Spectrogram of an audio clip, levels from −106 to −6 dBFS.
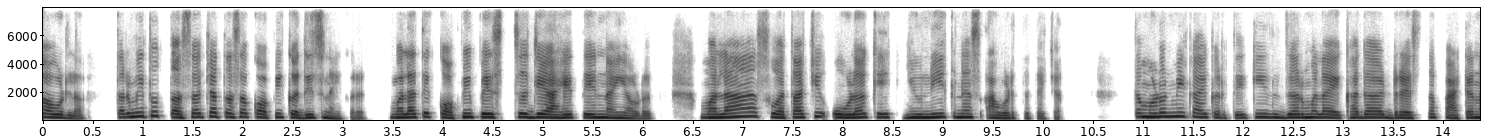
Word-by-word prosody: आवडलं, 210 -9 0 0.4
तर 235 +1 -2
मी 280 +3 +3
तो 320 - -1 0.2
तसाच्या 250 +6 0
तसा 255 +1 -1
कॉपी 230 +1 -2
कधीच 205 0 0
नाही 170 -6 -1
करत. - - -13 0.3
मला 220 +2 +3
ते 265 - +1
कॉपी 215 +2 +1
पेस्टचं 235 +1 +1
जे 235 0 +4
आहे, 210 0 +3
ते 215 0 +3
नाही 200 -4 +3
आवडत. 155 -2 -6 0.5
मला 240 +7 +3
स्वतःची 230 +3 -1
ओळख, 225 +2 +2
एक 230 0 -1 0.2
युनिकनेस 235 +2 +3
आवडतं 180 -3 -3
त्याच्यात, 160 -4 -13 0.8
तर - - -2
म्हणून 260 +2 +4
मी 290 0 +2
काय 250 -3 -2
करते, 200 -2 -6
की 240 0 -1 0.2
जर 220 0 +2
मला 220 0 +2
एखादा 210 +2 -2
ड्रेसचा 195 +2 -2
पॅटर्न 205 +2 0
220 Hz, 155 wpm, -24 LUFS, 205-240 Hz, 0.8 s, जे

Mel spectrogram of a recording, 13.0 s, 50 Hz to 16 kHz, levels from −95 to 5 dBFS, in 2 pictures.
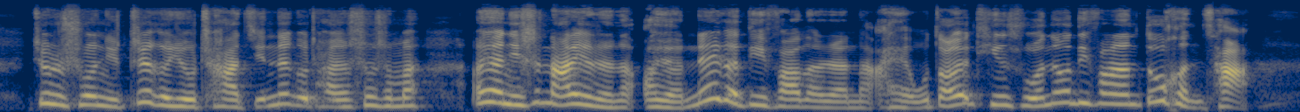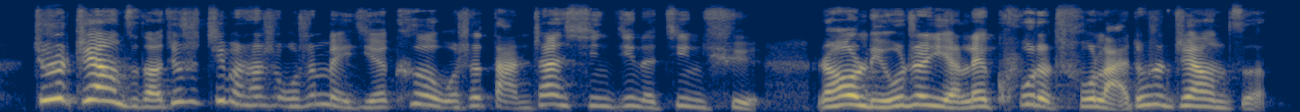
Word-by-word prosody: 就 340 -2 -1
是 300 - 0
说 295 +1 0
你 240 -3 -3
这 375 - +1
个 270 - +2
又 235 -2 +3
差 230 0 0
劲， 235 +5 -6
那 320 - +1
个 255 - 0
他 230 -2 -4
说 275 +4 -5
什 250 -1 -5
么， 260 +1 -3 0.2
哎 370 - 0
呀， 370 - +7
你 310 -4 +3
是 365 +6 -2
哪 290 - +8
里 315 - +6
人 225 -6 -1
啊， 210 - -6
哎 230 - -2
呀， 205 -2 -1
那 415 - 0
个 335 - +3
地 290 -2 -4
方 235 -3 -1
的 215 -1 -5
人 195 -1 -4
呐， 195 - -9
哎 220 - -8
呀， 195 - -6
我 215 - -9
早 255 - +2
就 300 - +4
听 295 -2 -6
说 255 -1 -1
那 350 - -4
个 370 - -1
地 350 -1 -2
方 330 -1 -1
的 - - +6
人 315 -1 +3
都 400 +6 -2
很 400 - -3
差， - - +5 0.4
就 445 - +3
是 - - +6
这 440 - -3
样 420 -3 +9
子 250 - -9
的。 225 -1 -2
就 385 - -7
是 395 -1 -10
基 425 +4 -7
本 325 - -8
上 285 0 -9
是 275 - -18
我 245 - -11
是 250 - -14
每 270 -9 -9
节 210 +2 -10
课 310 -2 -7
我 210 -3 -8
是 265 +5 -9
胆 195 -6 -7
战 310 -1 +1
心 260 -1 -12
惊 260 +1 -13
地 205 - -11
进 230 +3 -13
去， 360 - -12 0.3
然 240 +4 +1
后 300 - +8
流 230 0 0
着 295 0 +1
眼 215 -6 -1
泪 235 +3 +1
哭 300 +6 -9
了 - - +3
出 - - -6
来， - - +1
都 265 +4 -5
是 305 - -4
这 265 +2 -5
样 240 -4 +2
子。 180 -3 -14
265 Hz, 410 characters per minute, -26 LUFS, 230-315 Hz, 0.4 s, 样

